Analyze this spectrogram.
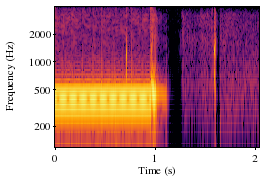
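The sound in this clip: A telephone rings and goes unanswered: a steady, low ringback tone holds for about a second, then cuts off, and a single sharp click follows after a brief silence.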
